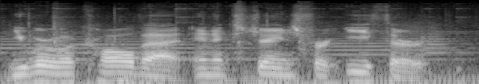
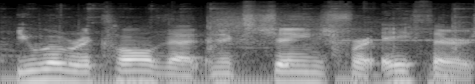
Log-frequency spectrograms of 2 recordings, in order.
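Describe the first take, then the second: First: It is read in a plain voice. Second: It is said in the character's voice.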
